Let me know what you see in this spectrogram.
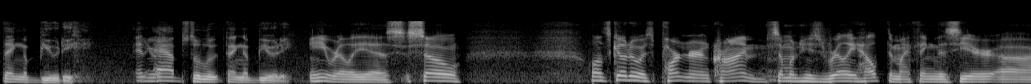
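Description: Speech recorded over a call, with level pumping throughout and three brief concealed dropouts. The gain pumping is constant: the room background sits about 44 dB below the speech, and the gain swings by around 20 dB. Loud and quiet passages end up flattened toward one level. The likely cause is microphone gain set far too high with a fast limiter or compressor clamping down on every loud onset. The short concealed packet loss comes at 1.34 to 1.38 s, right after "of beauty", at 1.88 to 1.92 s, and at 2.24 to 2.27 s, just before "of beauty". Each gap is about 20 ms of audio that arrived too late to decode. The receiver bridged it by extending the preceding sound for roughly 15 to 24 ms before crossfading back, so each point is heard as a short smear or wobble. The top of the band stops at 8 kHz, which fits a wideband call codec such as G.722 at 64 kbps.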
